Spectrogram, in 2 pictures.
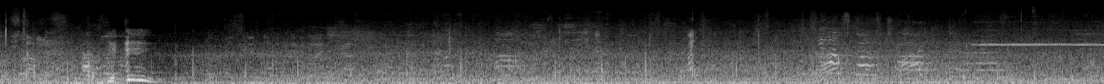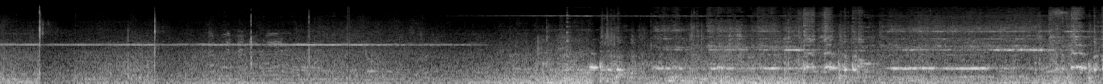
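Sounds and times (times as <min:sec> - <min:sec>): traffic rumble: 0:00.0 - 0:22.0
voices of passersby: 0:00.0 - 0:22.0
thin high whine of tram: 0:08.2 - 0:22.0.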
